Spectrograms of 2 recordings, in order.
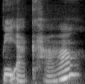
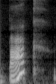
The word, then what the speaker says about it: BAK: Ein weiterer Tipp ist äh, BAK oder BAK, äh, Basis für aktuelle Kunst. Ein bisschen niederländischer noch ausgesprochen.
